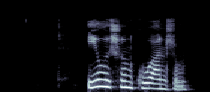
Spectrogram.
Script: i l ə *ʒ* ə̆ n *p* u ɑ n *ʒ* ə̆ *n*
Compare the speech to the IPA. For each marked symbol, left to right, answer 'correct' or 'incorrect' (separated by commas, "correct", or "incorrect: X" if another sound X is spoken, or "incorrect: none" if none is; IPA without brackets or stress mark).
incorrect: ʃ, incorrect: k, correct, incorrect: m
